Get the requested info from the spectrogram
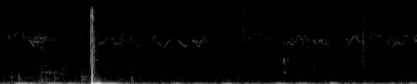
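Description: Birds chirping faintly in the background, with one sharp click about a second in, the loudest sound here.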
